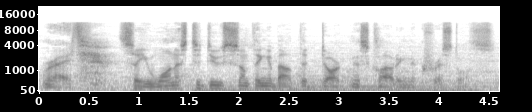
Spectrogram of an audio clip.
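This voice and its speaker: Low, blunt, driven warrior voiced by an actor. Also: male voice, moderate pace, natural voice. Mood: sceptical. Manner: terse, blunt. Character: gruff, blunt, obsessed male warrior. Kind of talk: video game cutscene acting. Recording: loud game music behind. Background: music.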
